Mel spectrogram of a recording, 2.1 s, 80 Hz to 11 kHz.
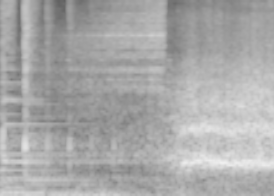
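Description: Children's song music with a steady beat, then about 1.3 s in a loud cartoon sound effect of car tyres screeching.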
